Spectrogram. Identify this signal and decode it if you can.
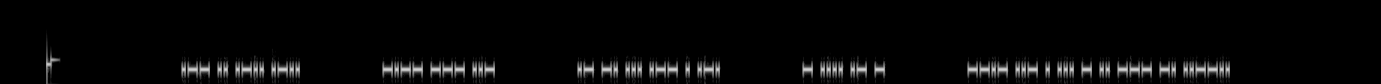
Morse code, heard as a keyed tone, about 40 wpm, 700 Hz. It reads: WILL YOU ANSWER THAT QUESTION?
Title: 4x Word-Spacing - Sentences from Top 400 Words - 40wpm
